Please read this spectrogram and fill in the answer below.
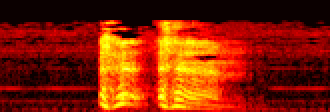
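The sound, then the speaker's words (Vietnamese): A feigned throat clearing: two short, voiced bursts in quick succession, loud against near silence and fading quickly after the second. “Trầm Sùng giả vờ hắng giọng, rốt cuộc cũng được chú ý.”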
